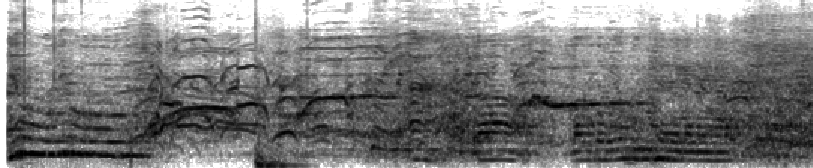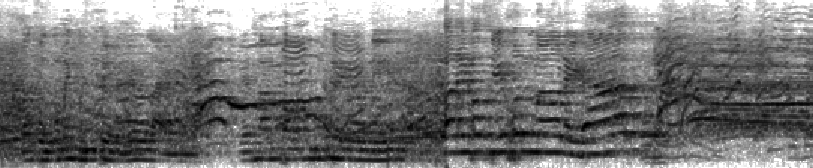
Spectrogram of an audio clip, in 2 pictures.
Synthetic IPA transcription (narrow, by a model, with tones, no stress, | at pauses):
juː˨˩juː˧˩ | ʔa˧˩ | kɔː˧˥˩ | baː˧ŋkʰo˧nkɔː˥˩kʰu˨˧˦nkʰɤː˧ka˧nmaː˧˩jkʰa˦˥p̚ | baː˧ŋkʰo˧nkɔː˥˩ma˥˩juː˨˩k̪ʰɤː˧ma˥˩ʔa˧˨ɾa˧j | naː˧˩t̪ʰaː˧mkʰaː˧˦a˧˩˧k̪ʰɤː˧wa˧niː˦˥ | ʔa˧ɾa˧jbʰɔː˧˥si˦˥kʰo˧˥nma˧wna˨˩˦jkʰɾa˦˥p̚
